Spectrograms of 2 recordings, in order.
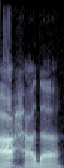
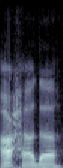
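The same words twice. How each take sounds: Both takes have the same delivery.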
